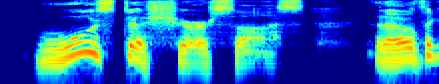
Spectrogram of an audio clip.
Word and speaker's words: Worcestershire: How's it pronounced in Boston? Woosta. So, it's Woostershire sauce. And I don't think it's shire. It's not Worcestershire. That's It's Woostershire.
